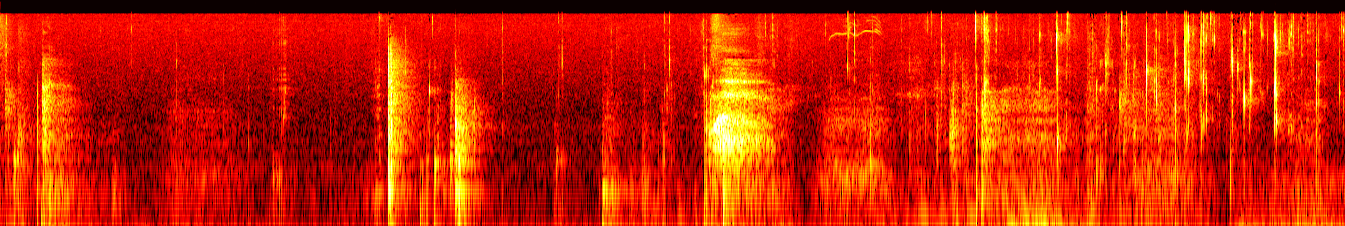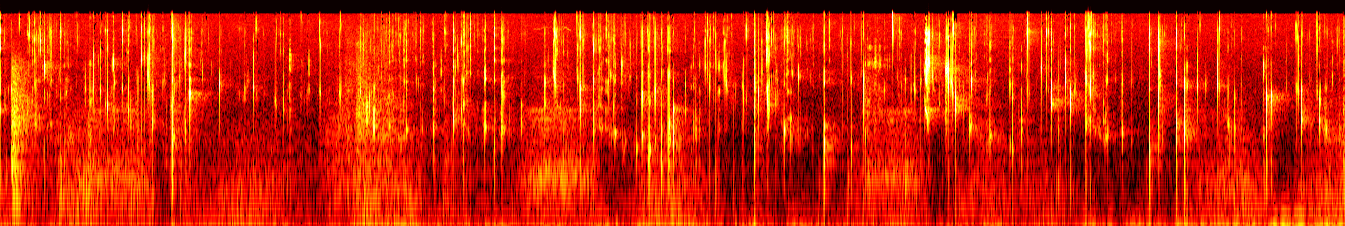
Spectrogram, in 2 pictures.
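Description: A man whispers very close to a microphone.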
